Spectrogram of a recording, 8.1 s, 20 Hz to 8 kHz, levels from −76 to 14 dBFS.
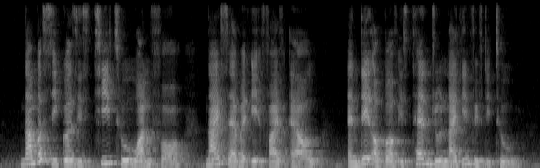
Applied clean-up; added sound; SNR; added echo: none; none; none; none.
